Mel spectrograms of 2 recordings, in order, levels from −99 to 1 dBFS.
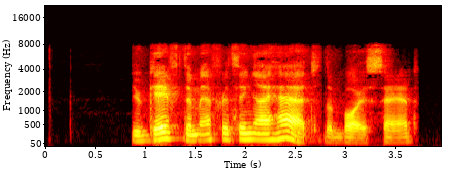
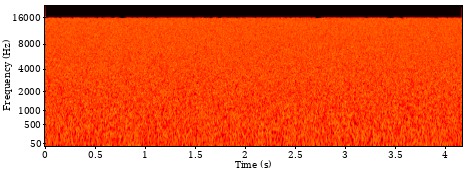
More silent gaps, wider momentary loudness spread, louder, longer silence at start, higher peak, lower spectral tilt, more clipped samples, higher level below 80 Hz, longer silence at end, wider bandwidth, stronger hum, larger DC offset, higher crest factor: neither; first, 12 LU vs 0 LU; first, -21 LUFS vs -28 LUFS; first, 0.9 s vs 0 s; first, -2 dBFS vs -20 dBFS; first, -5 dB/octave vs 0 dB/octave; neither; second, -64 dBFS vs -56 dBFS; first, 0.3 s vs 0 s; second, 8.2 kHz vs 16 kHz; neither; neither; first, 20 dB vs 12 dB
